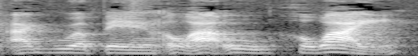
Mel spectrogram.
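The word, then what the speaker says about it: Hawaiʻi: point it was like oh wow because like Hawaii h a but it's you know pronounced is actually pronounced avayi and then Haiti which is pronounced right and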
